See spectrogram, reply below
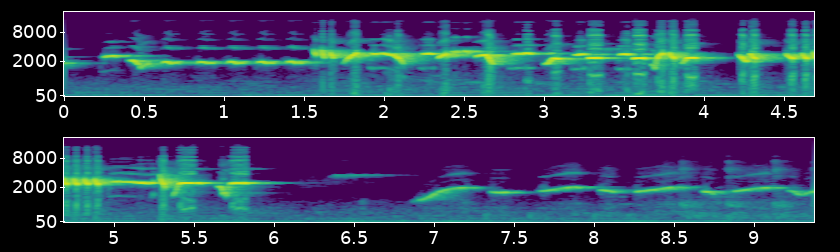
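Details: A tame thick-billed heleia delivers a loud, fast, rattling warble of tightly packed whistled notes for several seconds, falls silent briefly, then resumes with soft, spaced rising-and-falling whistles.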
